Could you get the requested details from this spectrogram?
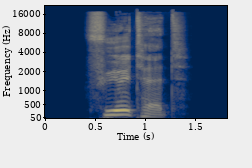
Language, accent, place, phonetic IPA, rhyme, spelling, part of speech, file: German, Germany, Berlin, [ˈfyːltət], -yːltət, fühltet, verb, De-fühltet.ogg
- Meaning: inflection of fühlen: 1. second-person plural preterite 2. second-person plural subjunctive II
